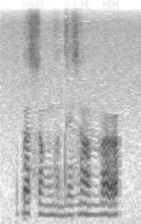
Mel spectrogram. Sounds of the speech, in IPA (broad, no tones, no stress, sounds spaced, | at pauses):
ɗ ə s œ ŋ d ɐ̃ d e z œ̃ m œ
